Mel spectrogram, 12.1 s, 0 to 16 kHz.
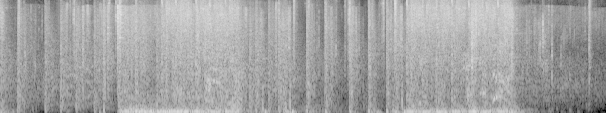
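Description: Gunfire in the Fallout 4 America Rising 2 mod, a dense, loud fusillade of rapid overlapping shots and heavy booms that keeps up for most of the stretch before easing off.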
